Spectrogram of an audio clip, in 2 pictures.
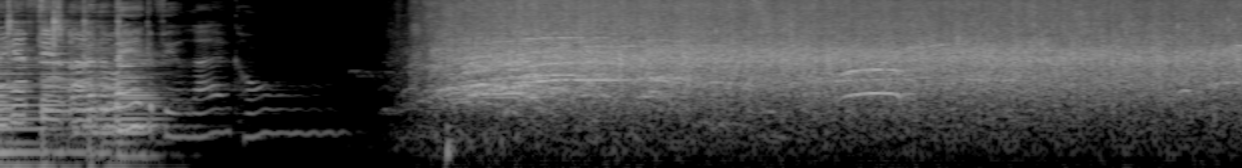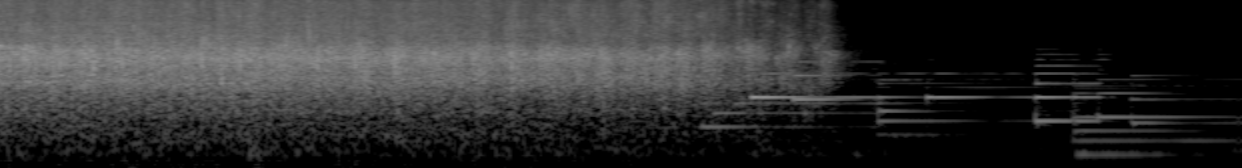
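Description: The last sung line and piano chords of a song die away. About four seconds in, audience applause starts, with a few whoops, and runs for some seventeen seconds before fading. Near the end, soft single piano notes are played.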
